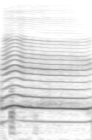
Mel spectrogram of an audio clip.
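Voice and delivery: "hey" said with a put-on inflection. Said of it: "I'm sure not with that inflection".

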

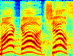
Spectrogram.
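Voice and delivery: bold, confident delivery. Leading others in repeating a scripture, bold, confident declaration. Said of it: "say it with some boldness and some confidence".

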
